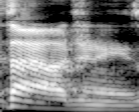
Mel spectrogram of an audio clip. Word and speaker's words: Diogenes: How to pronounce. It is Diogenes.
